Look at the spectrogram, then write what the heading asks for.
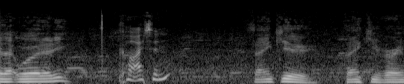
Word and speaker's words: Kyneton: Kyneton.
